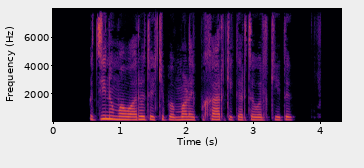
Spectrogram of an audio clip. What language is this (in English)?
Pashto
